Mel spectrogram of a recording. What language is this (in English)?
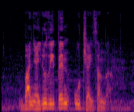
Basque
